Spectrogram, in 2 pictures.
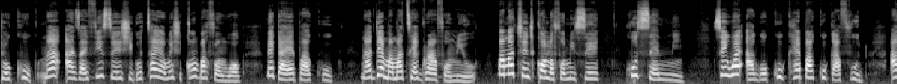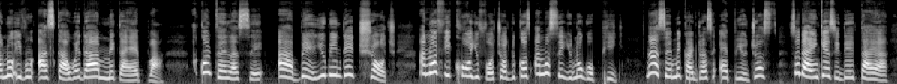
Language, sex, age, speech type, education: Nigerian Pidgin, female, 30-45, spontaneous, tertiary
